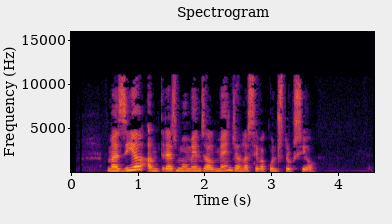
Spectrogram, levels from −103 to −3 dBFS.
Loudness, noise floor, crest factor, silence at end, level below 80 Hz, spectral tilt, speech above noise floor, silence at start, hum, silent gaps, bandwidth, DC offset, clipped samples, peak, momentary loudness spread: -30 LUFS; -76 dBFS; 20 dB; 0.9 s; -86 dBFS; -3 dB/octave; 46 dB; 0.55 s; none; none; 11.5 kHz; under 0.1%; under 0.1%; -12 dBFS; 10 LU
